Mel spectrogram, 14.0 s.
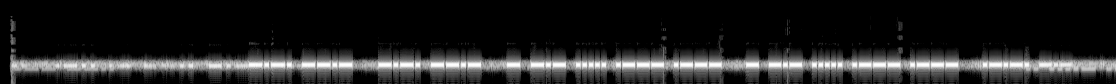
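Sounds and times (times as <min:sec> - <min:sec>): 
Morse code on 6m band: 0:02.8 - 0:13.4.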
